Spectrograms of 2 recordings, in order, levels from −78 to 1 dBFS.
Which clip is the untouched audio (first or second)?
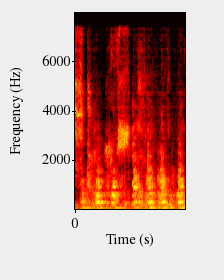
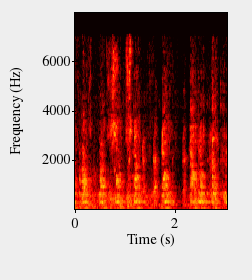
second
